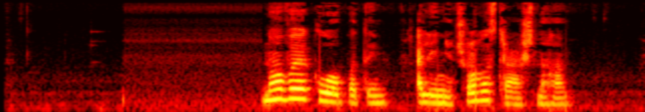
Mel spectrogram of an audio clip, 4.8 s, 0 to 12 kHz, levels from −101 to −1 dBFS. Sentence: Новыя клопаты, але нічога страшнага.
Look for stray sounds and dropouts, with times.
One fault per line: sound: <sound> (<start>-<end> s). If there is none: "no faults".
no faults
